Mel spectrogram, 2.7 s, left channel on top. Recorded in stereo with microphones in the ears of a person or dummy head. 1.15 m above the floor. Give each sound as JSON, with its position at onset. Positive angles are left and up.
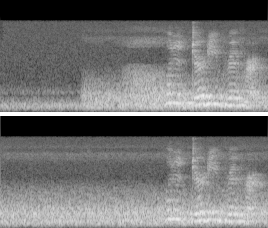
{"t": 1.6, "sound": "a woman speaking", "side_deg": 0, "distance_m": 0.5}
